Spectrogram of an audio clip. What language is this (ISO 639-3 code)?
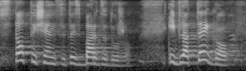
pol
